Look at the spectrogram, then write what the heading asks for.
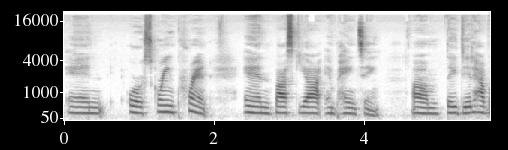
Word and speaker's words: Basquiat: his name properly um the the t is silent on basquiat at the end i did look that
